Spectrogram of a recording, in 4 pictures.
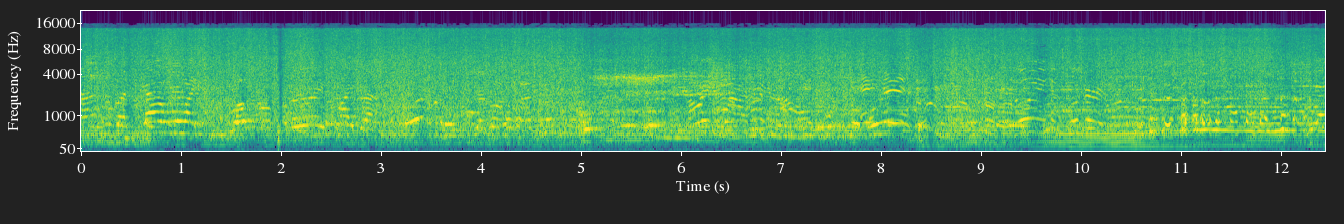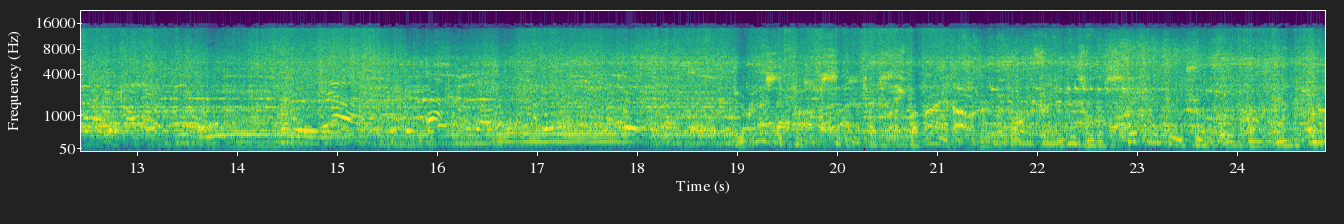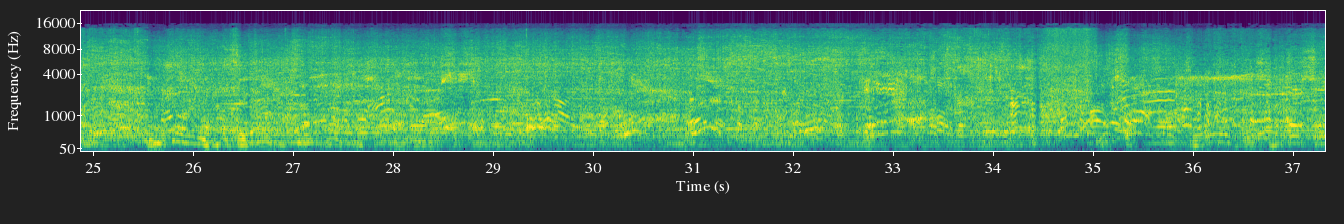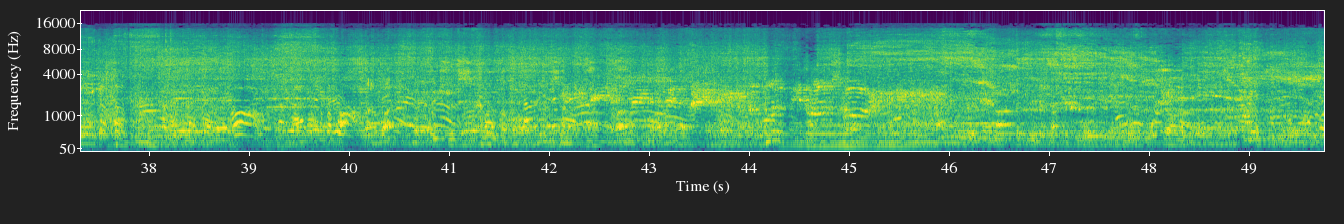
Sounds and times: Outside, urban or manmade: 0.0 - 49.7
Speech: 0.0 - 49.7.

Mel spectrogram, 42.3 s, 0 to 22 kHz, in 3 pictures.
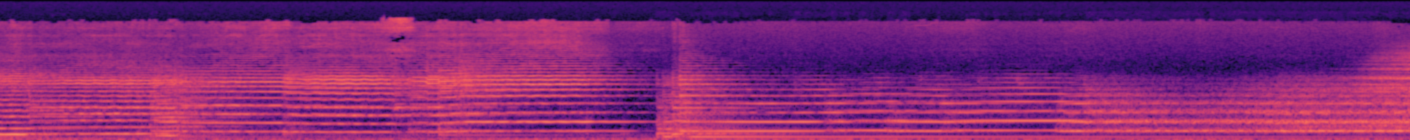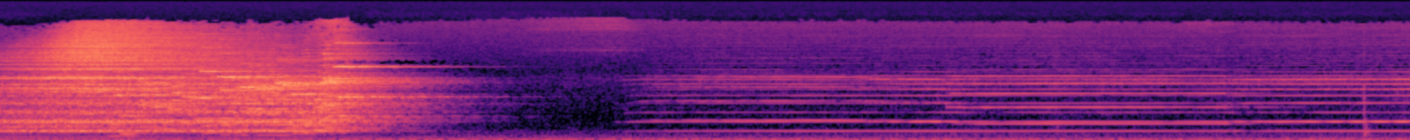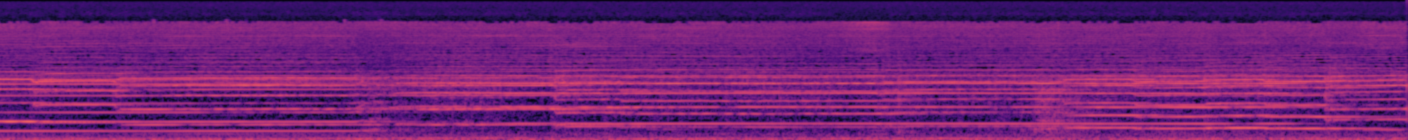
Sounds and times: Cello: 0.0 - 18.8, 20.4 - 42.2
Classical music: 0.0 - 18.8
Orchestra: 0.0 - 19.0, 20.4 - 42.2.

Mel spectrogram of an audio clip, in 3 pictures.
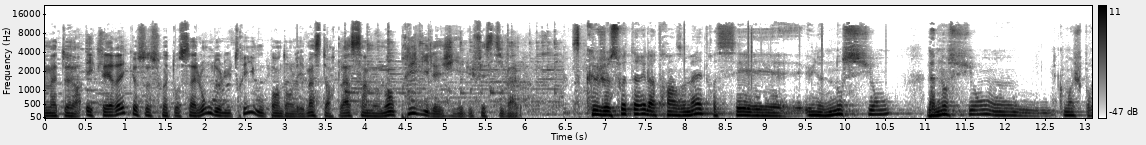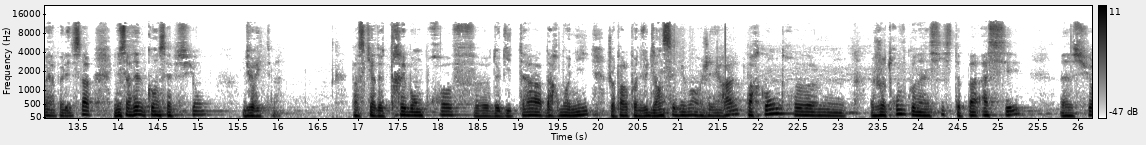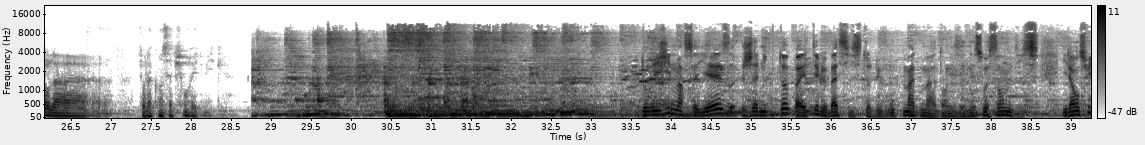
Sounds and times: Speech: 0.0 - 6.0, 6.6 - 16.2, 16.9 - 28.6, 33.4 - 39.2.

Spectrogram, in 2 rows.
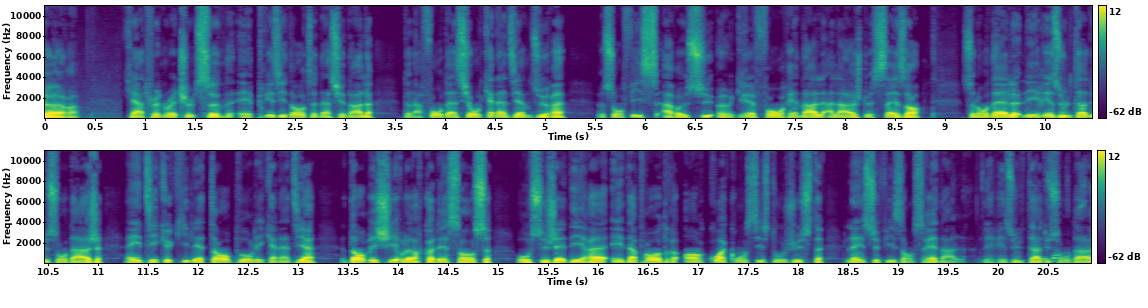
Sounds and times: Speech: 0.0 - 20.9.

